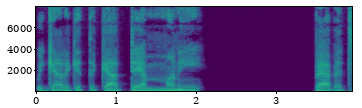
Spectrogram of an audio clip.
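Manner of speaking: muttered, in character voice. The narrator voices Grimly, pinned against the wall, muttering under his breath. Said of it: "say under his breath".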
